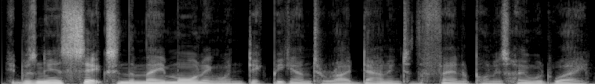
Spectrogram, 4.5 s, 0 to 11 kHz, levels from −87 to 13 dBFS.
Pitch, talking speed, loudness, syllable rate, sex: 110 Hz, 280 wpm, -16 LUFS, 6.2 syllables/s, male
